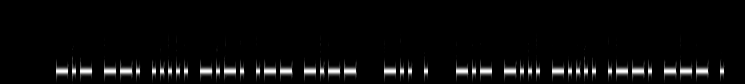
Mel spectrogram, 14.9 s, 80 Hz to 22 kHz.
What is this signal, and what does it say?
Morse code, heard as a keyed tone, about 15 wpm, 700 Hz. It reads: KG5CWY DE KB6POE
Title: USA Callsign DE Callsign - 6 Characters - 15wpm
